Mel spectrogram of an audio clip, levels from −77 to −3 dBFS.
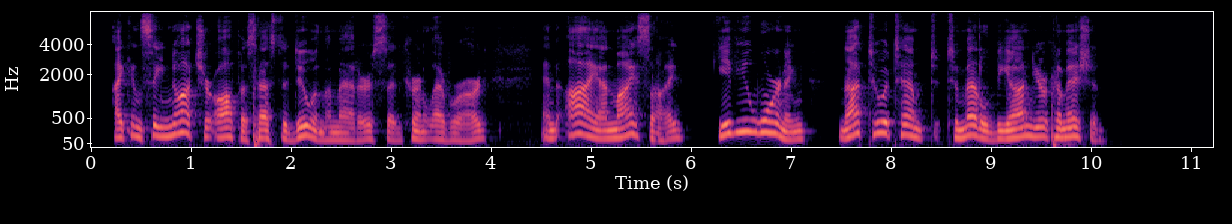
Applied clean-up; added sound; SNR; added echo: neural mask model DeepFilterNet 3.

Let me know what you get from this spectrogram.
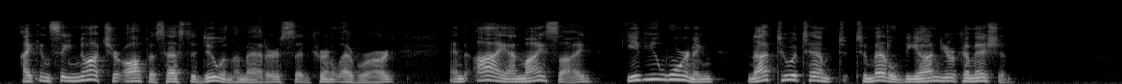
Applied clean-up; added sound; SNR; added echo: none; none; none; none.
